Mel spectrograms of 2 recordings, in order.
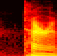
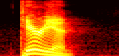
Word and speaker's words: Tyrion: Am I saying his name wrong again? Tyrion, I think. Tyrion.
